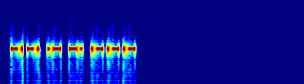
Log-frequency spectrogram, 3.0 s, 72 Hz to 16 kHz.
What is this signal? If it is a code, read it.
Morse code, heard as a keyed tone, about 46 wpm, 700 Hz. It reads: CAN.
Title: Sentences from Top 1000 Words - Review Part 3 - 45wpm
